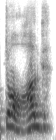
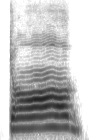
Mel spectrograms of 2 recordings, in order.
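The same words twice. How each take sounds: First: The word is said at normal speed. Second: The word is said slowly, sounds drawn out.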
